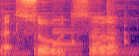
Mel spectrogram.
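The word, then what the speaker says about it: スーツ: And then we of course have Sutsu from English. Suit. We check its accent in the dictionary. Okay, accented on the su as expected on the first syllable, just like in English, Sutsu.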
